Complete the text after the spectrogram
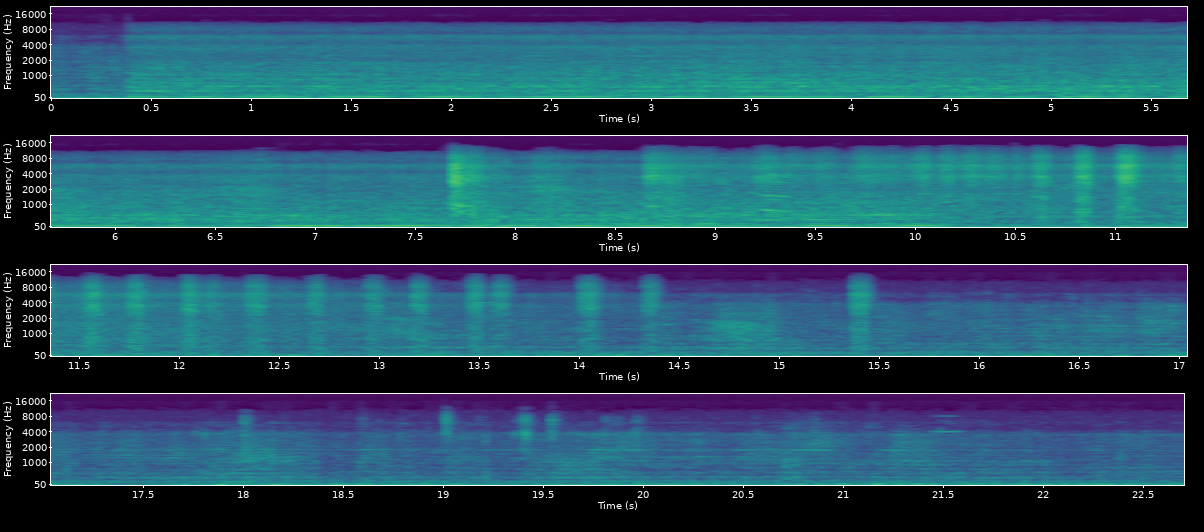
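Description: Water churns and splashes in the boat's wake.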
